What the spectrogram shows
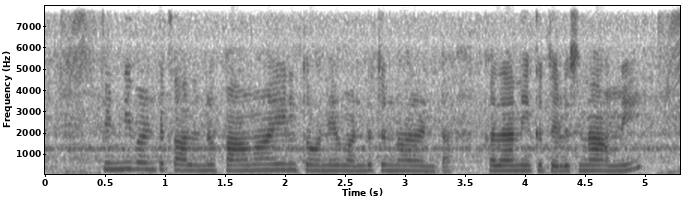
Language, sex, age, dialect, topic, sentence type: Telugu, female, 18-24, Southern, agriculture, statement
